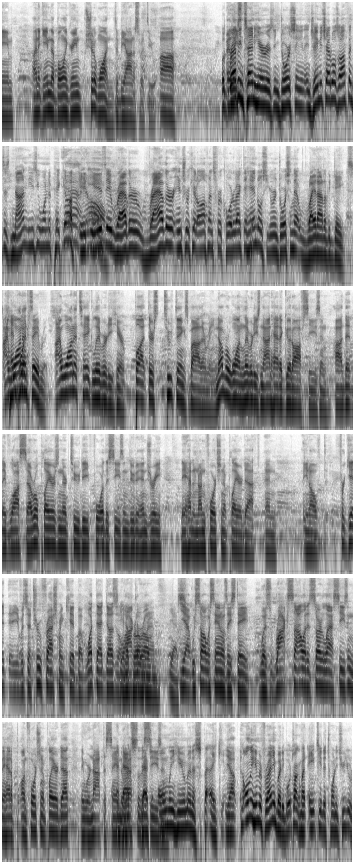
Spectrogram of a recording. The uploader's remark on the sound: LIVE FROM CIRCA SPORTS. Hit The Books is LIVE on location from the Circa Sportsbook in Las Vegas, Nevada!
